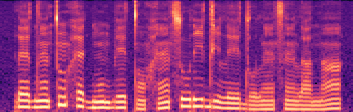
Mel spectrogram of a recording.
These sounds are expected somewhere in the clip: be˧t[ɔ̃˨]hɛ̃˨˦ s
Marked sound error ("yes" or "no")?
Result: no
